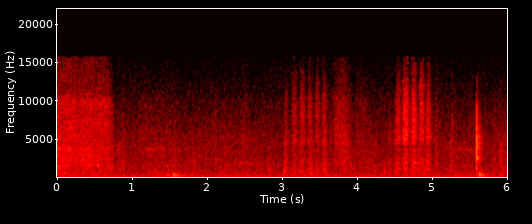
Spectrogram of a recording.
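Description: Faint scratching of pens on paper: a marker stroke at the start, then a few short, quick back-and-forth strokes as small bands are coloured in with a blue pen, and a single sharp tap near the end.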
